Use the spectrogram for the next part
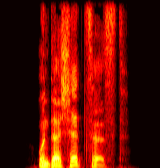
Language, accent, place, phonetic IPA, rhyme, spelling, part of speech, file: German, Germany, Berlin, [ˌʊntɐˈʃɛt͡səst], -ɛt͡səst, unterschätzest, verb, De-unterschätzest.ogg
- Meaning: second-person singular subjunctive I of unterschätzen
